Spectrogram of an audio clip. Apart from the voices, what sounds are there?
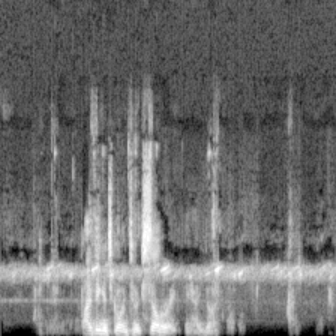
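frogs croaking in a nearby pond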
